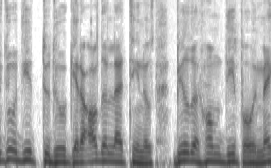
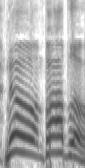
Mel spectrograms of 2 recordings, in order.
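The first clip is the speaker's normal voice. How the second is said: exasperated reply; 12 semitones higher than usual. Retold or imitated. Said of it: "I go".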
